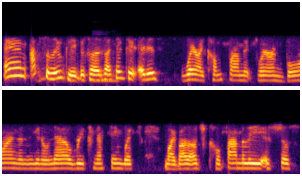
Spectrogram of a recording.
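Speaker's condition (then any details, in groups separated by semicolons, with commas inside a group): Cleft palate; congenital cleft palate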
